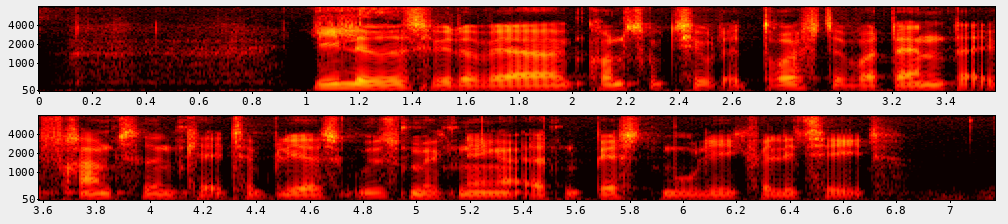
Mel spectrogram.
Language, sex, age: Danish, male, 25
